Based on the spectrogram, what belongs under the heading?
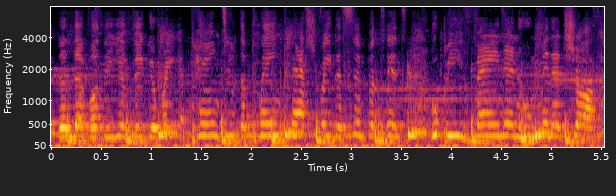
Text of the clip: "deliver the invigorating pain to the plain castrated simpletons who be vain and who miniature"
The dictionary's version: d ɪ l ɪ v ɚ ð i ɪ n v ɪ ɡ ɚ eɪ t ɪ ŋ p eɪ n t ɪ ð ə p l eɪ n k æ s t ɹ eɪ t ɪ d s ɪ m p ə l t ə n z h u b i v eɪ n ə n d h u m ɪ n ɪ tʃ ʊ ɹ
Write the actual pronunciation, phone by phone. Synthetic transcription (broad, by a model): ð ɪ l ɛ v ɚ ð i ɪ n v ɪ ɡ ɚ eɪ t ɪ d p eɪ n t ɪ ð ə p l eɪ n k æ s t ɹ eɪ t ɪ s ɪ m p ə t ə n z h u b i v eɪ n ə n h u m ɪ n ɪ tʃ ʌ ɹ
